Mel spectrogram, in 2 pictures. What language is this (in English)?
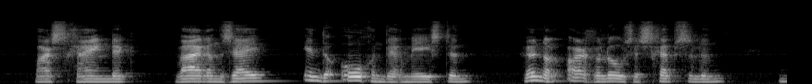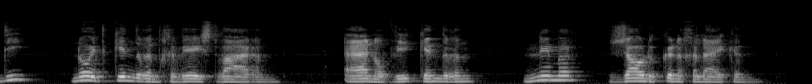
Dutch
